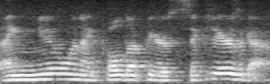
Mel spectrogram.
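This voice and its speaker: A woman with a fairly low pitch is heard over noticeable background noise, with audible room echo. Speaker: haunted house owner. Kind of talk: casual chat.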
